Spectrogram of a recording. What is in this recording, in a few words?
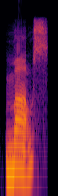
"mouse", Indian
